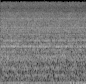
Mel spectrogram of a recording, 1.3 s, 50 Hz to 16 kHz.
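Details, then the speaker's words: Four-zone ductless mini split, indoor head about 50 ft away on a 130 ft lineset: steady, airy refrigerant hiss over a low fan hum from low charge; adding half a pound of freon halved the hiss. "I add a half a pound of freon and the hissing is about half as much as it's weird and it's actually a lot cooler"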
